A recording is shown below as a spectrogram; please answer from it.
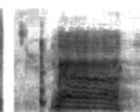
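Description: A man's drawn-out, angry yell from a film clip, lasting about a second, its pitch wavering. A short click comes just before it.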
